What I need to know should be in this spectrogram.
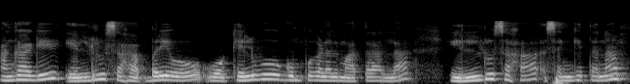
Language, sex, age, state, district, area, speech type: Kannada, female, 45-60, Karnataka, Mysore, urban, spontaneous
